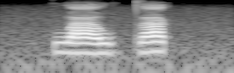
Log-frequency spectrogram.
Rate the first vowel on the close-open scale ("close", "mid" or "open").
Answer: open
